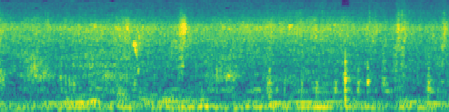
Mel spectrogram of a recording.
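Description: A few short, low monkey calls over a steady low hum.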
